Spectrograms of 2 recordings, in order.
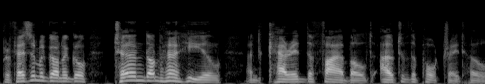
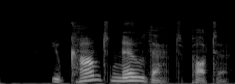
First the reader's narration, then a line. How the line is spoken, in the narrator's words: said Professor McGonagall quite kindly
